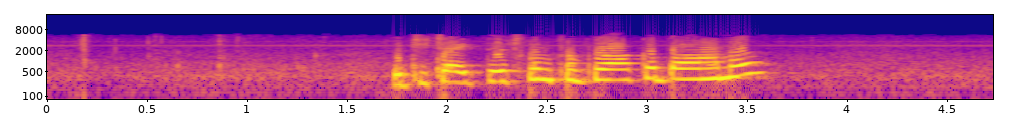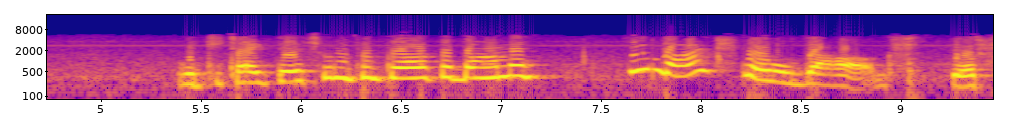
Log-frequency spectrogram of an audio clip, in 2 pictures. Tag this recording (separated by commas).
Speech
